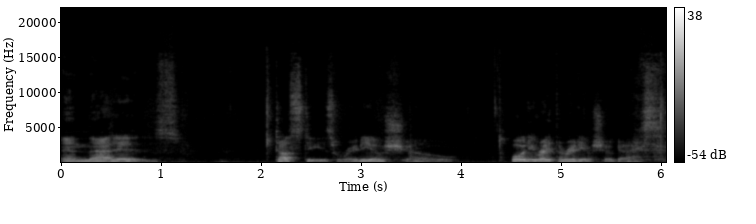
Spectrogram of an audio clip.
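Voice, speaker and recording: A man at a very slow pace, with long, frequent pauses and big swings in loudness. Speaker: podcast host. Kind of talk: casual podcast talk.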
